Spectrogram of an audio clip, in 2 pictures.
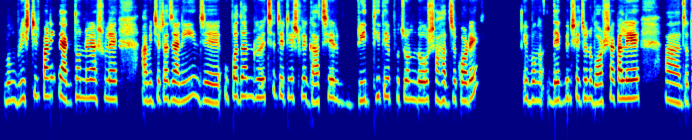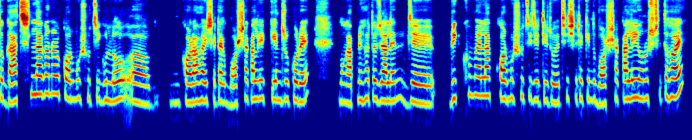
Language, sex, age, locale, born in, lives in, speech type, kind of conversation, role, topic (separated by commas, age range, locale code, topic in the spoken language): Bengali, female, 25-29, bn-BD, Bangladesh, Bangladesh, conversation, unstructured, none, গাছ কাটা বন্ধ করা কেন জরুরি বলে আপনি মনে করেন?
